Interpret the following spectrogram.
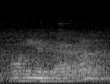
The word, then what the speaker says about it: Niagara: Like your work, Niagara, is that how you say it?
